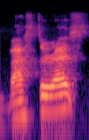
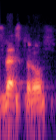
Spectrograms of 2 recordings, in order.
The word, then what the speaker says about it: Västerås: He's actually the head coach at Västerås. Did I say that right? In Sweden? Almost, yeah. Oh, how do you pronounce it? It's like in the Game of Thrones, Westeros.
